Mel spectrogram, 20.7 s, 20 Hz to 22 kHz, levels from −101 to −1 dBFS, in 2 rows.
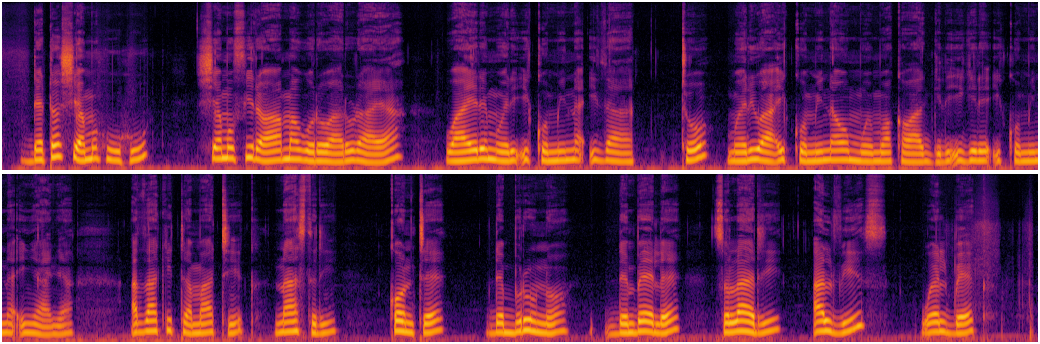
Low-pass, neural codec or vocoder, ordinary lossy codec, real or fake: none; none; none; real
